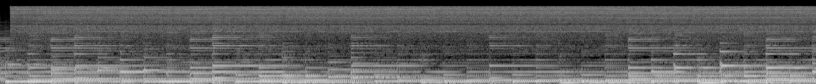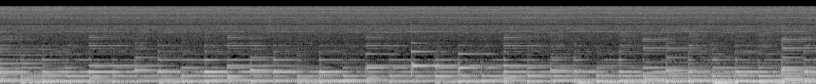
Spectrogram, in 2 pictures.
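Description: Background acoustic guitar music, with the steady hiss of a band saw blade cutting a knife handle block running under it. The hiss begins and ends abruptly with the shot.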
